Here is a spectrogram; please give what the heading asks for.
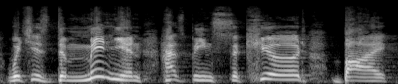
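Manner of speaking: high, ringing sermon delivery; forceful preaching. Real, not acted. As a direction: drive each key word home with conviction.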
